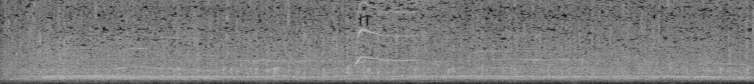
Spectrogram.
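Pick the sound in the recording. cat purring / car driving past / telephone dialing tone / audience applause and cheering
audience applause and cheering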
